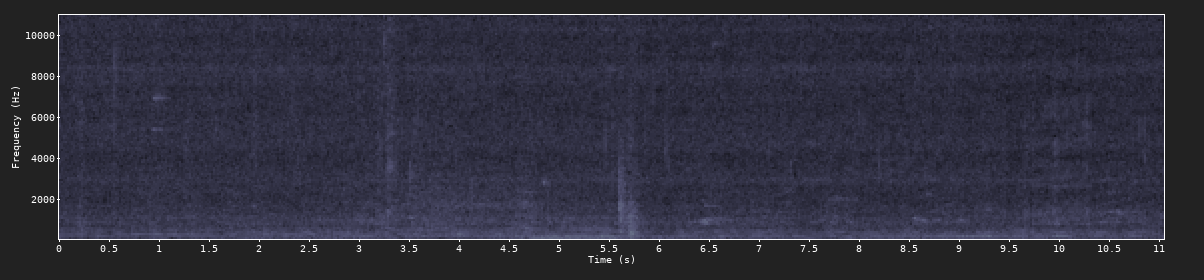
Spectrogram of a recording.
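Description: Eggplant cubes frying in hot oil in a pan, a steady sizzling hiss, with a couple of sharp clicks about 3 and 6 seconds in.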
